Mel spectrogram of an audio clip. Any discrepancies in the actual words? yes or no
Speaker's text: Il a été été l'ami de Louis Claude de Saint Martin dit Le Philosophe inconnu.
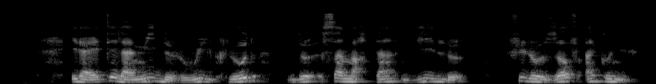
yes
